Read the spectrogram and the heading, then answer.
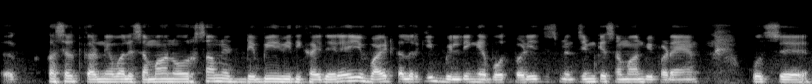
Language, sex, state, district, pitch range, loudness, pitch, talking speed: Hindi, male, Rajasthan, Bikaner, 115-130 Hz, -10 LUFS, 125 Hz, 220 wpm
